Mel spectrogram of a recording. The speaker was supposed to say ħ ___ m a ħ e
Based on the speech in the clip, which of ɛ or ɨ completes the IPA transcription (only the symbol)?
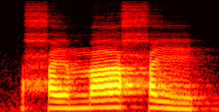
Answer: ɛ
